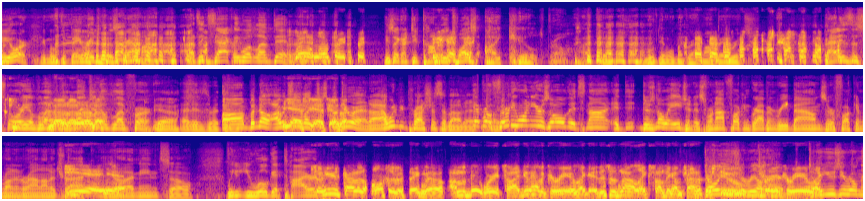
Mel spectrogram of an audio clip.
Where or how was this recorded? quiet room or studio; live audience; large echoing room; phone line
phone line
